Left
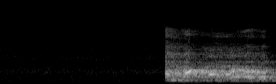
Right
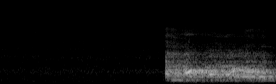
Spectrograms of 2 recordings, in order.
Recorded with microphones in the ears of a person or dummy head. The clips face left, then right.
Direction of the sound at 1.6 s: 30° left (ahead or behind).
